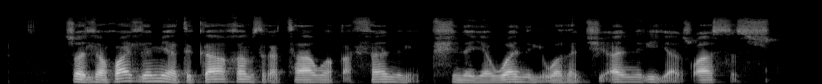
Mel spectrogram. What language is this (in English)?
Kabardian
